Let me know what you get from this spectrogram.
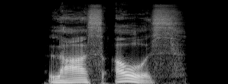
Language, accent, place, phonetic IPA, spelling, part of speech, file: German, Germany, Berlin, [ˌlaːs ˈaʊ̯s], las aus, verb, De-las aus.ogg
- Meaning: first/third-person singular preterite of auslesen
